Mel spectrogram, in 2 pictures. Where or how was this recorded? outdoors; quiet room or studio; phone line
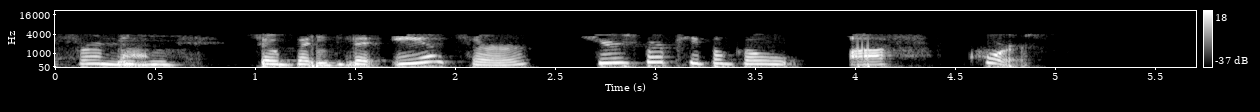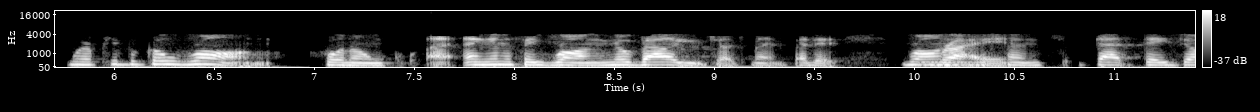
phone line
